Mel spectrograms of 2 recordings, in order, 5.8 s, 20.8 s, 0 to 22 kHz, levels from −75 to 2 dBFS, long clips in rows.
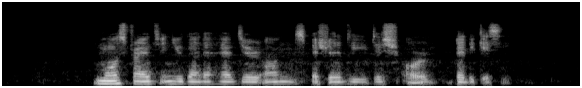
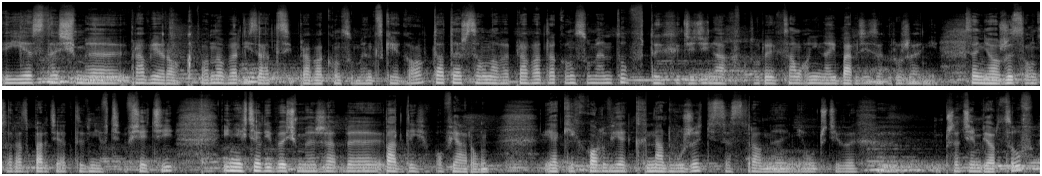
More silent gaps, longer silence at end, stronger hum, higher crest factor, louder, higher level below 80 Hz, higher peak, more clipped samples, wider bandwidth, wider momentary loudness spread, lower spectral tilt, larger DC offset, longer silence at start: neither; first, 0.8 s vs 0 s; neither; about the same, 18 dB vs 20 dB; about the same, -20 LUFS vs -21 LUFS; about the same, -60 dBFS vs -56 dBFS; about the same, -4 dBFS vs -2 dBFS; neither; second, 8 kHz vs 19.5 kHz; about the same, 9 LU vs 8 LU; about the same, -5.5 dB/octave vs -5.5 dB/octave; neither; first, 0.9 s vs 0 s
